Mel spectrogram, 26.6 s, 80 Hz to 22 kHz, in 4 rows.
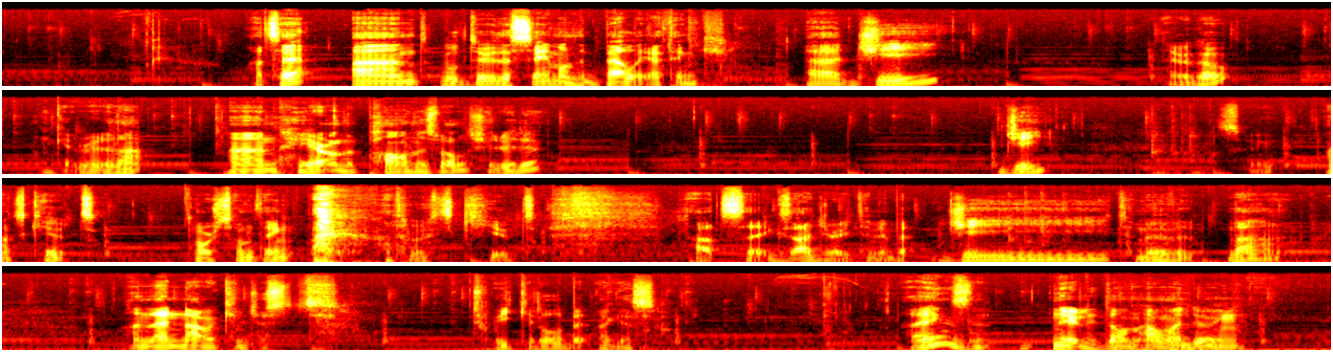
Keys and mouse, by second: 0.4 middle click, 4.3 g, 7.0 middle click, 7.4 click, 11.7 g, 12.3 a, 12.5 g, 13.6 middle click, 15.2 middle click, 17.1 middle click, 17.9 g, 18.3 a, 18.5 g, 19.3 middle click, 19.7 3, 20.5 middle click, 21.0 g, 22.3 middle click, 22.9 click, 23.1 2, 23.2 click, 23.6 middle click, 24.0 g.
